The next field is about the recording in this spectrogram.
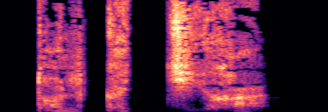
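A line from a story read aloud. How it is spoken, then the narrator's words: Whisper into ear. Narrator (Russian): прошептала она ему в самое ухо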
